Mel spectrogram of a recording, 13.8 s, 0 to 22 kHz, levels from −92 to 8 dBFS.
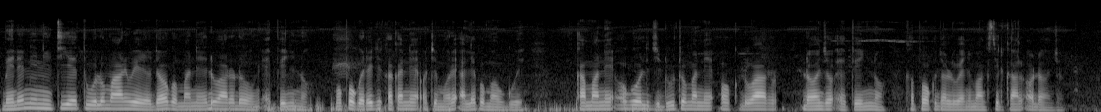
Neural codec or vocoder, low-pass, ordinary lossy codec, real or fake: none; 10.8 kHz; none; real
